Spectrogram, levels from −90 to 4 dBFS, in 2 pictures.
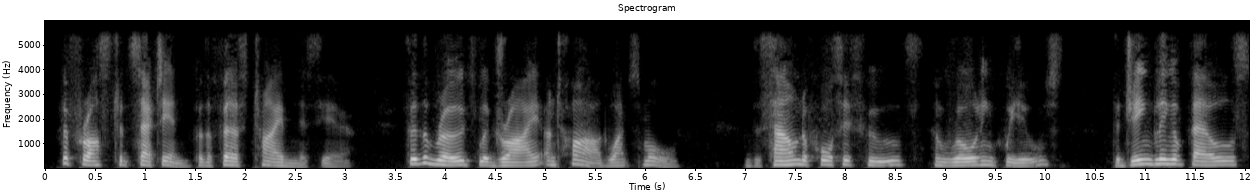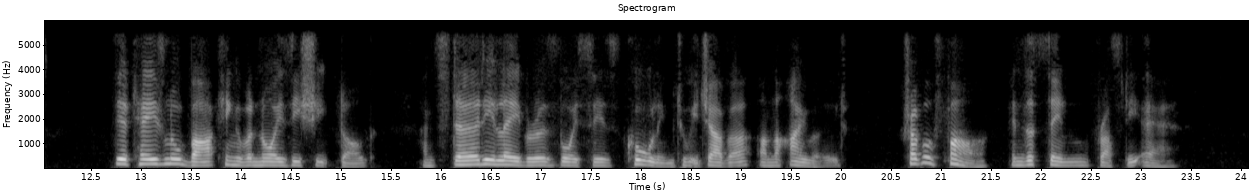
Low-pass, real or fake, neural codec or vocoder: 5.4 kHz; fake; codec, 24 kHz, 0.9 kbps, WavTokenizer, medium speech release version 1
